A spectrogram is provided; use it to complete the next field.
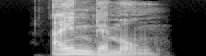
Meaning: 1. containment 2. holding back
- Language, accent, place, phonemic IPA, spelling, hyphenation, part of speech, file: German, Germany, Berlin, /ˈaɪ̯nˌdɛmʊŋ/, Eindämmung, Ein‧däm‧mung, noun, De-Eindämmung.ogg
